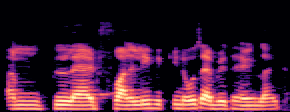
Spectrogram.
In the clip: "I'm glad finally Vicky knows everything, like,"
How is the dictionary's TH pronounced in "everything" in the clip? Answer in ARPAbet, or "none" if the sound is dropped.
T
